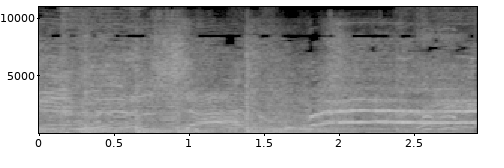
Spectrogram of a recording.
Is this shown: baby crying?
no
